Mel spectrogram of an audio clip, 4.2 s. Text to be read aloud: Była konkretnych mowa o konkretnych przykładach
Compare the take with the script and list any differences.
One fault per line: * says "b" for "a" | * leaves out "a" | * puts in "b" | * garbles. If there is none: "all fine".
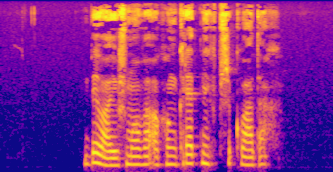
* says "już" for "konkretnych"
